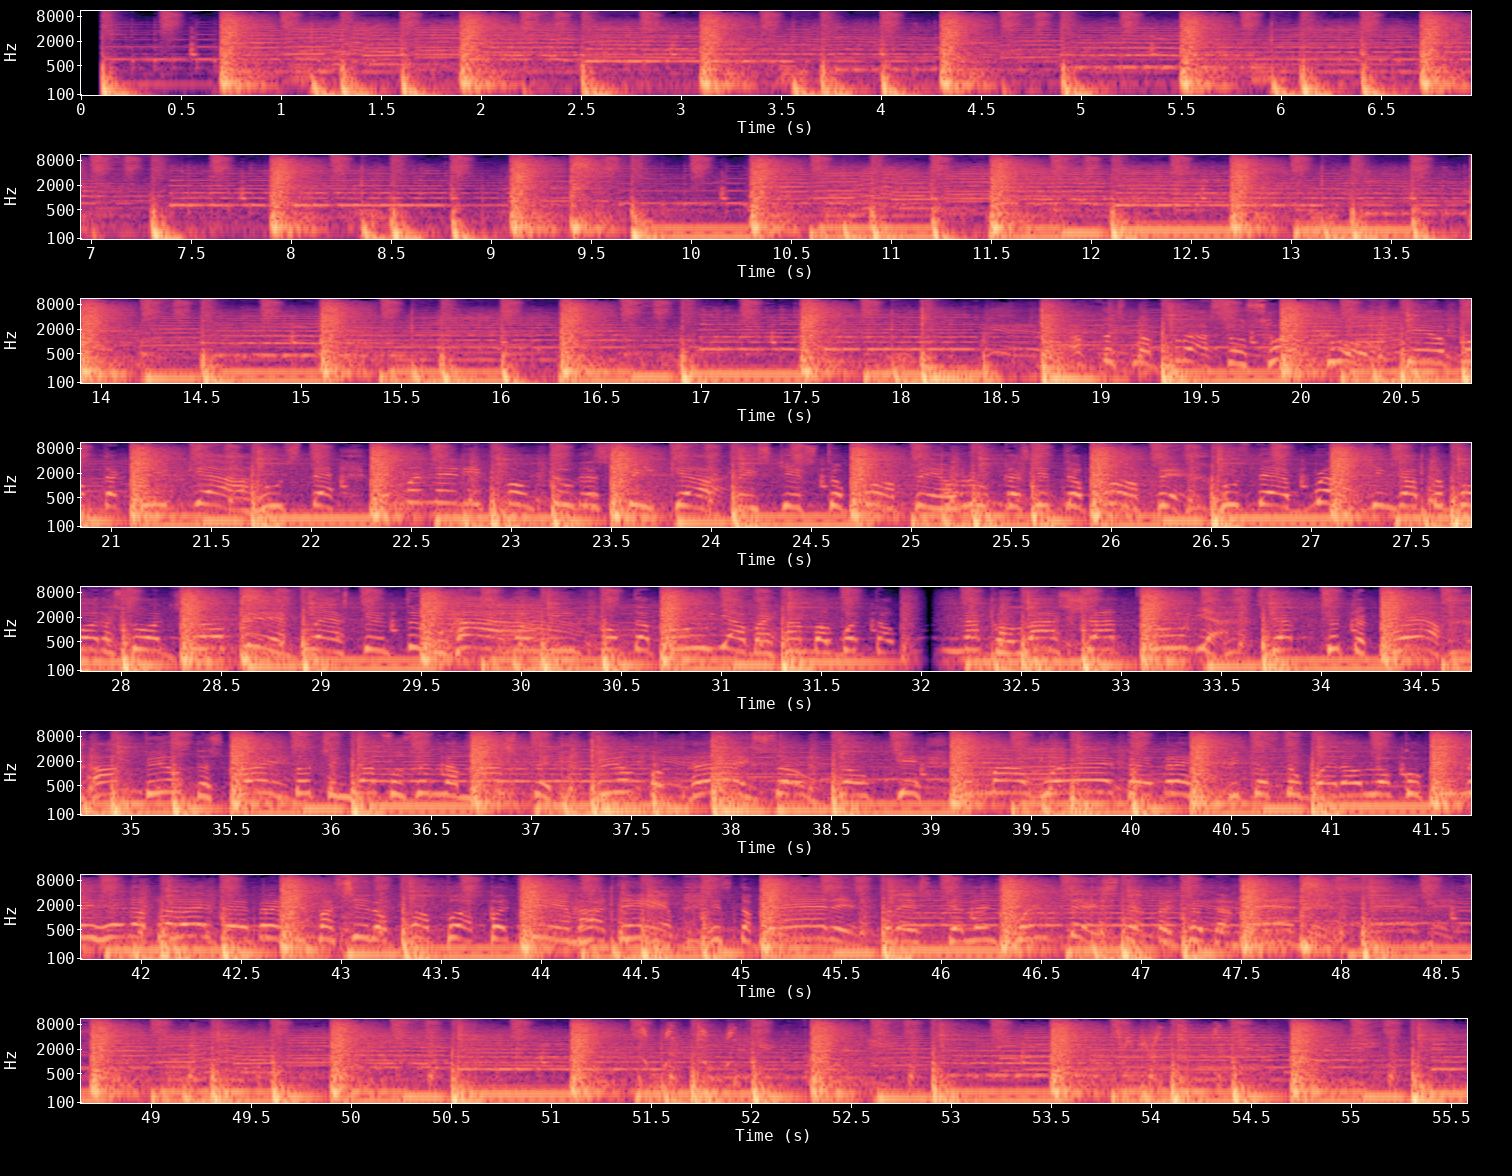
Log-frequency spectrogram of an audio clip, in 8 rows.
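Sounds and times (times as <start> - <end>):
old school hip hop: 0.1 - 55.5.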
